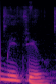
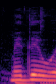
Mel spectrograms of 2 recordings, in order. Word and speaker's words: Medeu: Dit-on Medeu ou Mediu? En fait, les deux noms sont utilisés. Medeu est la version russe et Mediu la kazakh.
